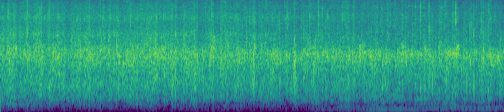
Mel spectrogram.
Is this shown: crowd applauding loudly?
yes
